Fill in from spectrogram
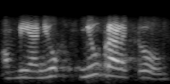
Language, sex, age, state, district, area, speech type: Tamil, female, 18-30, Tamil Nadu, Sivaganga, rural, conversation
